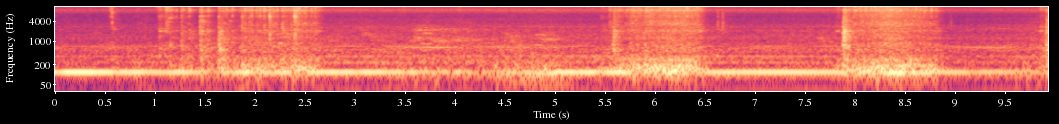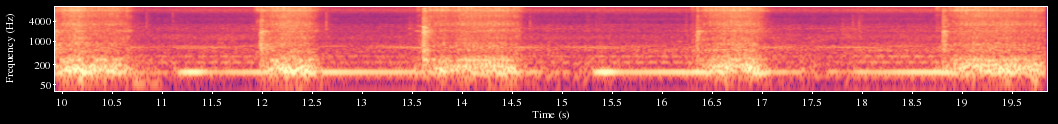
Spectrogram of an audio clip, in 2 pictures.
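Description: A sewing machine needle stitches in quick bursts, starting and stopping.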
